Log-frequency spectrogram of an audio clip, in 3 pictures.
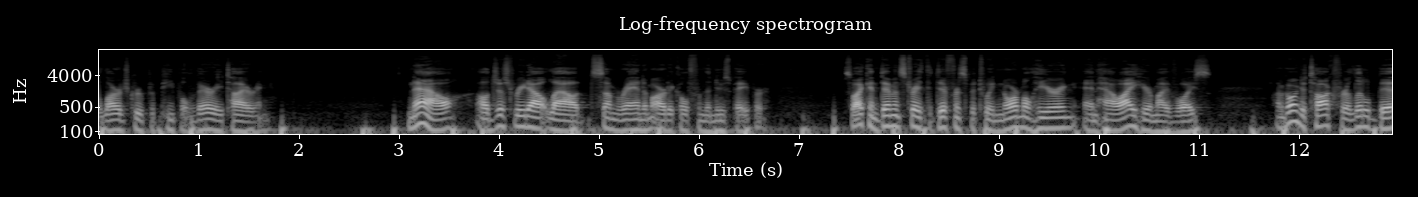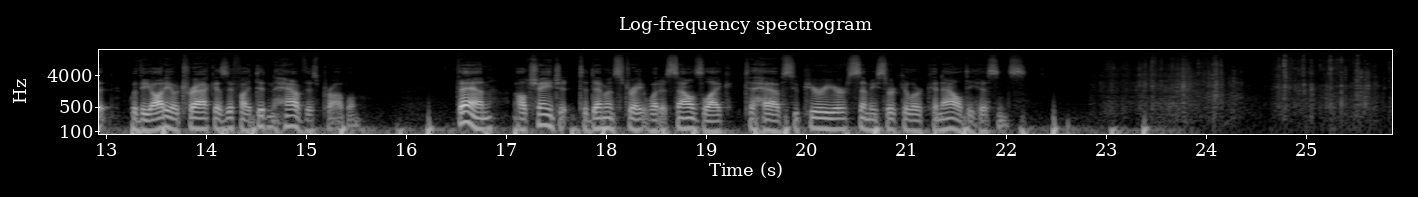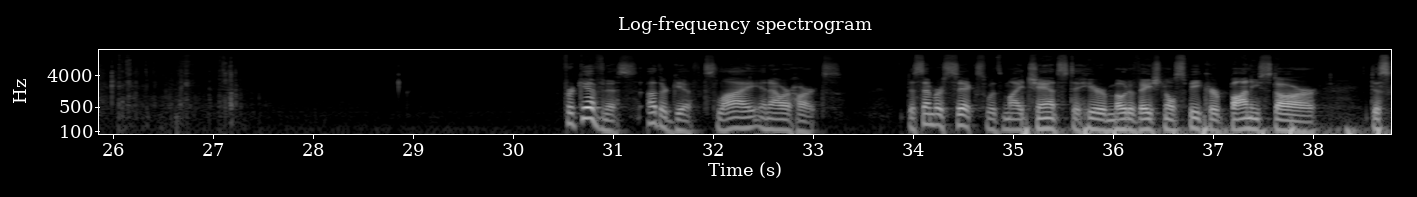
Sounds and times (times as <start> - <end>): Speech: 0.0 - 1.7, 3.1 - 6.7, 7.5 - 11.2, 11.8 - 15.6, 16.5 - 22.2, 30.5 - 38.7
Crumpling, crinkling: 22.8 - 28.0.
